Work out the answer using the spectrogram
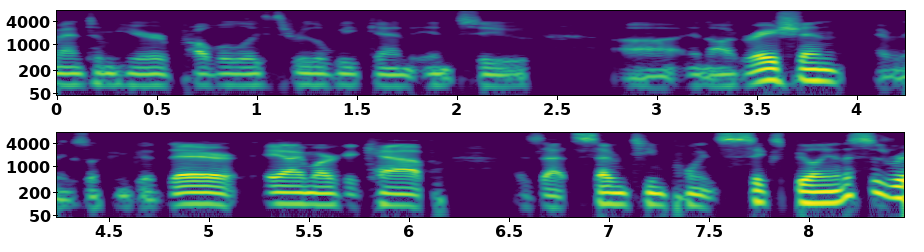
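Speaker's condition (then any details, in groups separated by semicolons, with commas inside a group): No condition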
